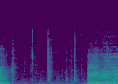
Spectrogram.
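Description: Party music and crowd noise from a home video, heard through a TV speaker, break off a moment in, leaving near silence with three or four faint clicks, then come back suddenly near the end.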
